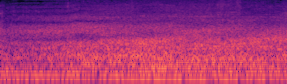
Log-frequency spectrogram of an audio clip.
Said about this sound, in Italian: Adesso sentite delle macchine perché purtroppo mi sto avvicinando a dove ho parcheggiato.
